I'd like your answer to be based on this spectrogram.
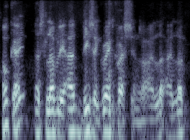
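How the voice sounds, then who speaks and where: An older man, a managing director, answering interview questions in a measured, hesitant way, clearing his throat between points. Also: medium pitch, slight background noise, low-quality recording.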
